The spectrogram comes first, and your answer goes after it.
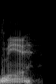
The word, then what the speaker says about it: Mie: That's Ise, and I'm pretty sure that second one is pronounced Mie.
